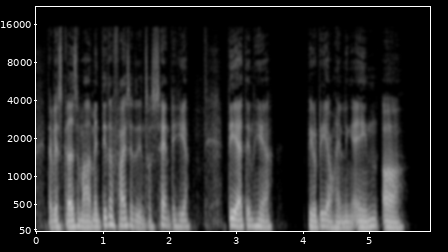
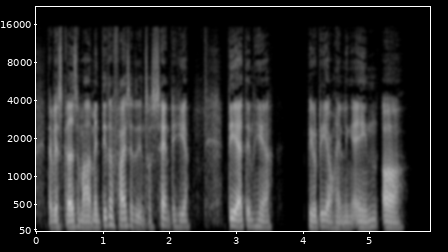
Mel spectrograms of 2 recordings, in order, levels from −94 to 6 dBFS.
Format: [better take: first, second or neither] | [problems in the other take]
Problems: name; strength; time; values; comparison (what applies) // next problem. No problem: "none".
first | thin; very; fading below 500 Hz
